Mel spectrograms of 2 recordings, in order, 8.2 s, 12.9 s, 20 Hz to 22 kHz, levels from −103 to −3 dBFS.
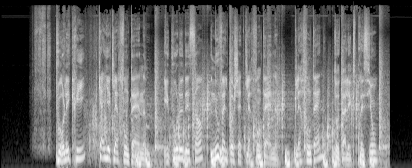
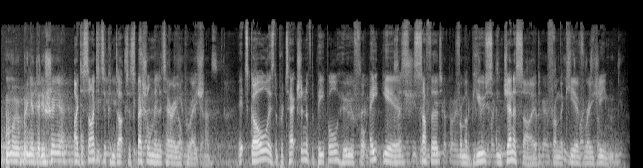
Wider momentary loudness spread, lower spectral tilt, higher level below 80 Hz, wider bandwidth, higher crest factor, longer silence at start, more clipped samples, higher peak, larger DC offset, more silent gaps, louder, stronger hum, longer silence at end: second, 6 LU vs 12 LU; about the same, -4 dB/octave vs -5 dB/octave; first, -30 dBFS vs -48 dBFS; first, over 20 kHz vs 14.5 kHz; second, 12 dB vs 18 dB; first, 0.7 s vs 0 s; neither; first, 0 dBFS vs -4 dBFS; neither; neither; first, -12 LUFS vs -22 LUFS; neither; about the same, 0.45 s vs 0.45 s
